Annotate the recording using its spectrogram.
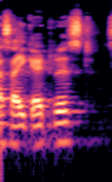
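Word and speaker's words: psychiatrist: अगला साइकेट्रिस्ट। साइकेट्रिस्ट तो हमेशा हर दूसरे साल ही एग्जाम में आ जाता है, किसी ना किसी एग्जाम में। साइकेट्रिस्ट में पी साइलेंट होता है, सबसे आगे जो पी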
